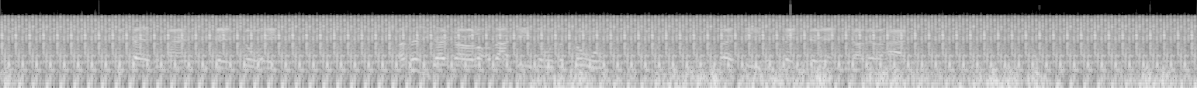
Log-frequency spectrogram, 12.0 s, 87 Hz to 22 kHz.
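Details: Lister LD1 diesel on a chilly 5–6° morning after a fuel filter change: hard uneven knock about three or four beats a second, stumbling under load near stalling. Rough running; owner suspects a fuel-line air lock or the pump.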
